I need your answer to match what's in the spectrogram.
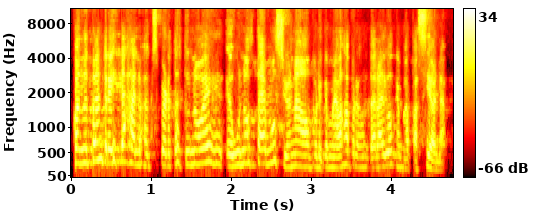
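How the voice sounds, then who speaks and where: A woman's voice: high-pitched, very fast. A woman with a Panamanian Spanish accent, a communication expert talking expressively in an interview, with frequent fillers and quoted asides. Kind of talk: conversational interview.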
